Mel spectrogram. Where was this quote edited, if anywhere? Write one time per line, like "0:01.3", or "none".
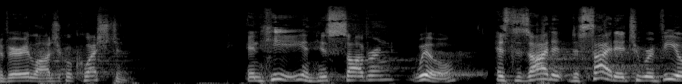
0:02.3
0:04.9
